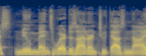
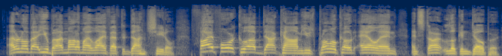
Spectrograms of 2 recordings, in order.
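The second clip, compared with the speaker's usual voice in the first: hyped ad read; 5 semitones higher than usual. Acted. Host pitching sponsor shades to listeners, hyped ad read. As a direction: sell it like a radio spot.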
